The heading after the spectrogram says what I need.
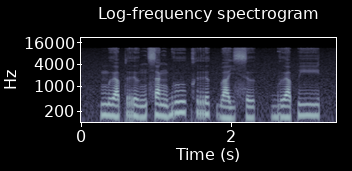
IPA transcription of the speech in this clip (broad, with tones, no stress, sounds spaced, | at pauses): m ɯ˩˦ a̯ p r ɯ˩˦ ŋ s a˧ ŋ b uː˥˩ kʰ r ɯ˥˩ k̚ b a˨˩ j s ɯ˨˩ k̚ | b ɯ˨˩ a̯ p iː˥˩ t̚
